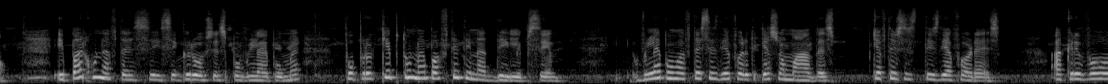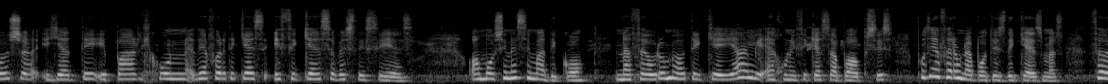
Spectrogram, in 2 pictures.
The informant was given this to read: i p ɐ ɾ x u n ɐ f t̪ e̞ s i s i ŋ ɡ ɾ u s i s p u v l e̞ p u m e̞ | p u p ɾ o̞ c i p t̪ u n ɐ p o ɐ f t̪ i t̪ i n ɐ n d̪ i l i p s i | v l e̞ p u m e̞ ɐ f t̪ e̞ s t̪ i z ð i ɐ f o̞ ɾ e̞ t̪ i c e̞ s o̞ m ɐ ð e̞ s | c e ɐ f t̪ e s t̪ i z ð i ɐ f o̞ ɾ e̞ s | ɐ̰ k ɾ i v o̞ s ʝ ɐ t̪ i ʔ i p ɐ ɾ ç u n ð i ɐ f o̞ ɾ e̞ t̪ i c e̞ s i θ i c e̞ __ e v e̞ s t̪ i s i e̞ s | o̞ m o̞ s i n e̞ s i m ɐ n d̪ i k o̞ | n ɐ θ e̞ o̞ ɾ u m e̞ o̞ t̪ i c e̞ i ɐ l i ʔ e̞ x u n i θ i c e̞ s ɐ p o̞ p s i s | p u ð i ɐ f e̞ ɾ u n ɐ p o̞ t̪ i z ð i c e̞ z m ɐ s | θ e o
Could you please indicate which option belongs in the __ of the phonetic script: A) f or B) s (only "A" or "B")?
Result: B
